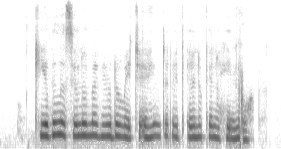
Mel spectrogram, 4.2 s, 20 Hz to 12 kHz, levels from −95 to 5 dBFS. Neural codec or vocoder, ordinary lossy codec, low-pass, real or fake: codec, 24 kHz, 0.9 kbps, WavTokenizer, medium speech release version 1; Opus, 24 kbps; 10.8 kHz; fake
